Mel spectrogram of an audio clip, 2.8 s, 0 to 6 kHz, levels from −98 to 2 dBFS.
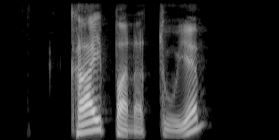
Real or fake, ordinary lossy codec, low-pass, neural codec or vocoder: real; none; 5.4 kHz; none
